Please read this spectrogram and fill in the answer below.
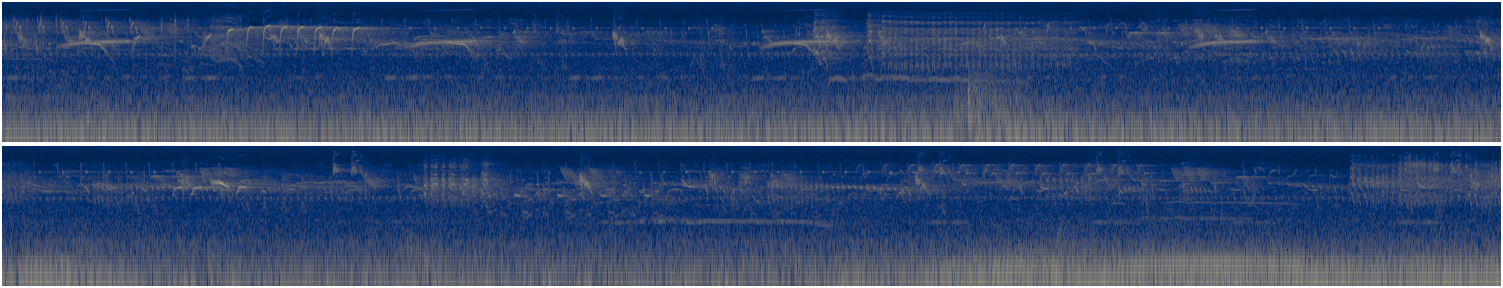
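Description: Several birds chirping and calling, many short, overlapping chirps and rising and falling calls, with a faint low rumble beneath.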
